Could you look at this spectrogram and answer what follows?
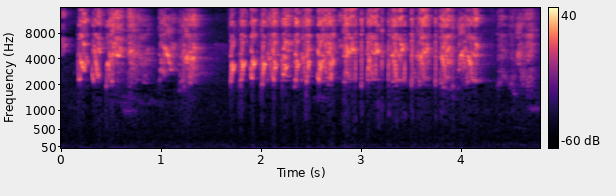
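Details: Baby and balibu lovebirds, young birds to stimulate lazy lovebirds into singing; loud continuous raspy chattering with brief breaks.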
